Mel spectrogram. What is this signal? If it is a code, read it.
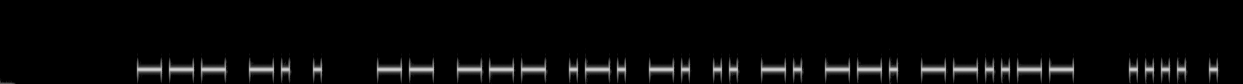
Morse code, heard as a keyed tone, about 16 wpm, 700 Hz. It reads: ONE MORNING, HE
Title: Sentences from Top 1000 Words - Review Part 2 - 15wpm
